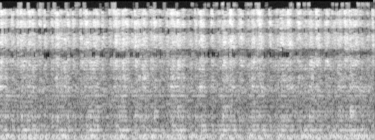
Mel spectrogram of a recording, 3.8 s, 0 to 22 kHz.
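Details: 1989 Toyota truck with swapped V8 after oil change: deep, steady, even idle with no knock or tick; less smoke than before, though some white exhaust smoke remains.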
